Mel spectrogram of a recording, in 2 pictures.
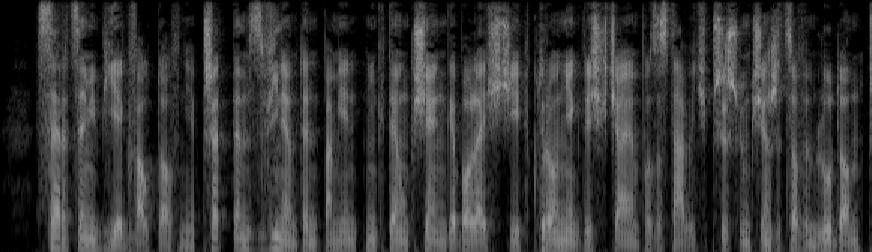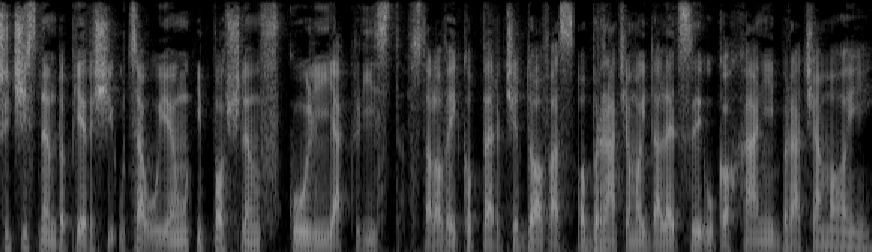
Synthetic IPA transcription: sɛɾt̪sɛmʲibʲijɛɡvawt̪ɔvɲɛpʂɛt̪ːɛmzvʲinɛw̃t̪ɛnpamʲjɛnt̪ɲikt̪ɛw̃kɕɛŋɡɛbɔlɛɕt͡ɕikt̪uɾɔ̃w̃ɲɛɡ̚d̪ɘɕxt͡ɕawɛmpɔzɔst̪avʲit͡ɕpʂɘʂwɘmkɕɛ̃w̃ʐɘt̪sɔvɘmlud̪ɔmpʂɘt͡ɕisnɛw̃d̪ɔpʲjɛɾɕiʔut̪sawujɛipɔɕlɛfkulʲijaklʲist̪fst̪alɔvɛjkɔpɛɾt͡ɕɛd̪ɔvasɔbɾat͡ɕamɔjid̪alɛt̪sɘʔukɔxaɲibɾat͡ɕamɔjḭ

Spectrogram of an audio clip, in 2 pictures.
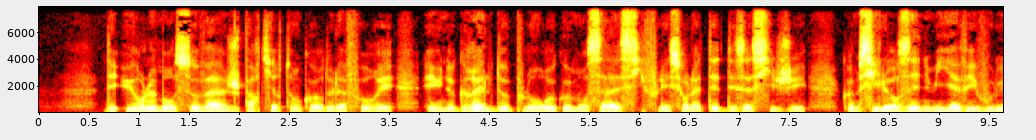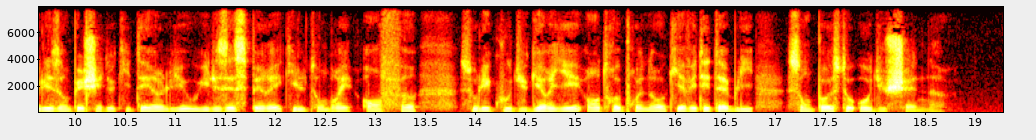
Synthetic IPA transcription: d̪eʔyʁləmɑ̃sɔvaʒpaʁt̪ʰiʁt̪ɑ̃kɔʁd̪əlafɔʁɛeynɡʁɛld̪əplɔ̃ʁəkɔmɑ̃saːsi̥flesyʁlat̪ɛt̪̚d̪ezasjɛʒekɔmsilœʁzɛnmiavɛvulylezɑ̃peʃed̪əkʲʰit̪eɛ̃ljøuilzɛspeʁɛkʰilt̪ʰɔ̃bʁɛɑ̃fɛ̃sulekʰud̪yɡʲɛʁjeʔɑ̃t̪χəpχənɑ̃kʲʰiavɛt̪et̪ablisɔ̃pɔst̪oʔod̪yʃɛn

